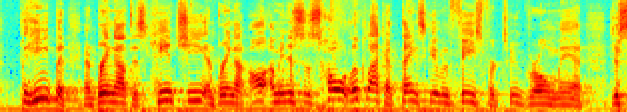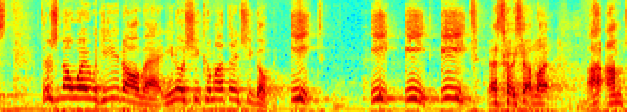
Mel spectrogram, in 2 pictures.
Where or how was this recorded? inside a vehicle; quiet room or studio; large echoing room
large echoing room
